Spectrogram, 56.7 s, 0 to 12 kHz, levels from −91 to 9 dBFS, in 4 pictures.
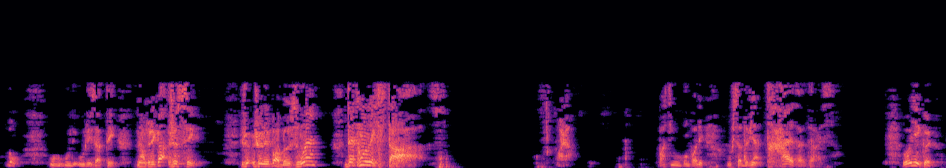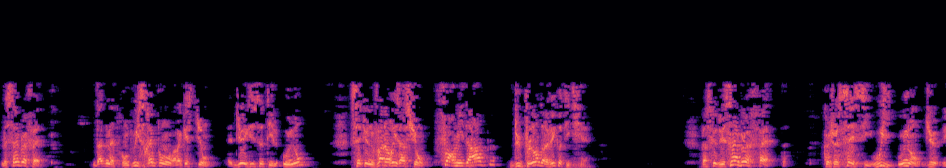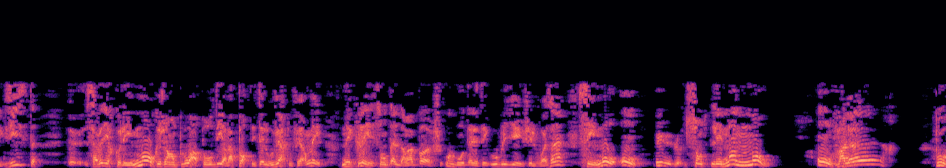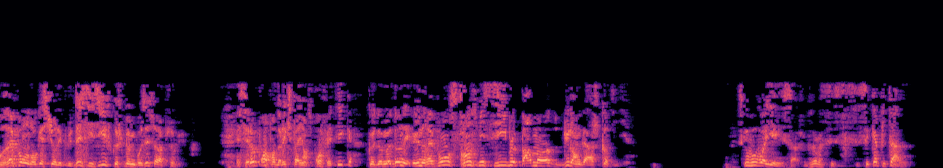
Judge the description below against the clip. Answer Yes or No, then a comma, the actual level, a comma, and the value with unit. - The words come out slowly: No, average, 160 wpm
